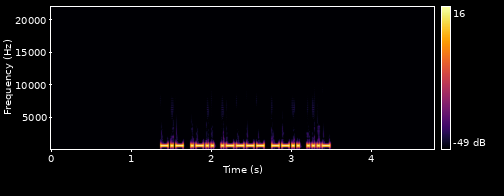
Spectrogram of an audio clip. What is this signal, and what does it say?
Morse code, heard as a keyed tone, about 37 wpm, 700 Hz. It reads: KL1ZV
